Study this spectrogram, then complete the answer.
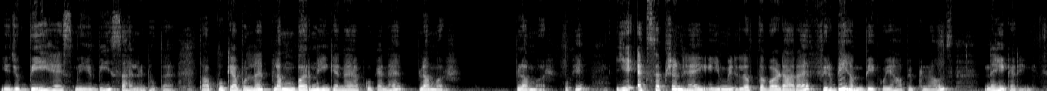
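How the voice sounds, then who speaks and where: A woman teaches English phonics with an Indian English accent. Her voice is somewhat low and mellow, and the talk is patient and explanatory. She says each example word twice, slowly and clearly. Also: animated. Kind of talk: phonics lesson.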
